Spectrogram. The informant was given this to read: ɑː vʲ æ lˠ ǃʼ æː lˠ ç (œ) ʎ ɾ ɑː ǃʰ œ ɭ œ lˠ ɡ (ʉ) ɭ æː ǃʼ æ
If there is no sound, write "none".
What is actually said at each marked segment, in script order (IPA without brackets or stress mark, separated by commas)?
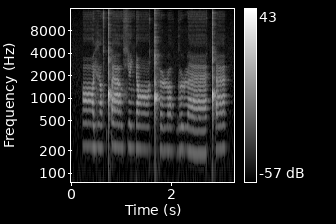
æ, ʉ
